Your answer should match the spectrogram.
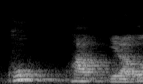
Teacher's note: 발음은 국밥이라고 된소리대기가 일어나죠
